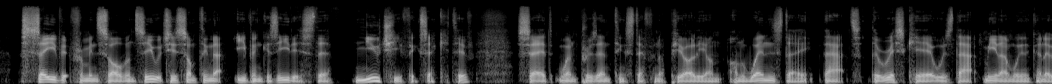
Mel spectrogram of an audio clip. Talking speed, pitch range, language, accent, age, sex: 175 wpm, 80-95 Hz, English, British, 30-49, male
